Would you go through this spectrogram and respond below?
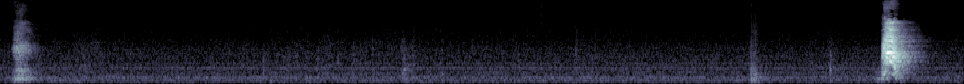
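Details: A Corgi puppy playing on a couch gives two short, sharp barks separated by a long quiet pause.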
